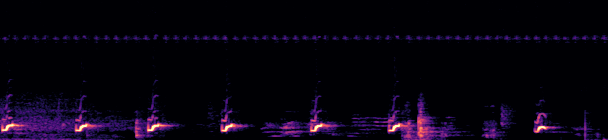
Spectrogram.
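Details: Female white-breasted waterhen calling to males, giving upturned hooked notes roughly every two-thirds of a second, mixed with dull knocks and clicks.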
